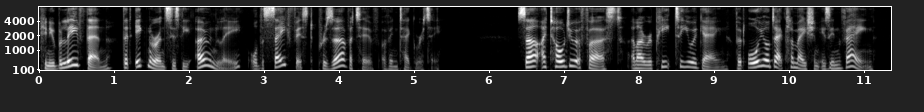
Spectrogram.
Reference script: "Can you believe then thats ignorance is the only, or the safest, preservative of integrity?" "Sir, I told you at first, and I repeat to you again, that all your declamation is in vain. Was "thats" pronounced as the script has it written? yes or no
no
